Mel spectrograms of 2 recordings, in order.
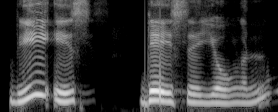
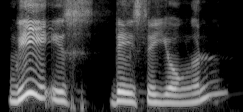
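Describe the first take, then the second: First: Even slower, drawn-out repeat. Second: Slow, careful Dutch question; slow model sentence. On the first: Teacher repeats the question even more slowly. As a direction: stretch each word for the class. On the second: Teacher slowly models the question for students. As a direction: say it slowly for learners to repeat. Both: Shown as a demonstration. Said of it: "Jongen adalah laki-laki".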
